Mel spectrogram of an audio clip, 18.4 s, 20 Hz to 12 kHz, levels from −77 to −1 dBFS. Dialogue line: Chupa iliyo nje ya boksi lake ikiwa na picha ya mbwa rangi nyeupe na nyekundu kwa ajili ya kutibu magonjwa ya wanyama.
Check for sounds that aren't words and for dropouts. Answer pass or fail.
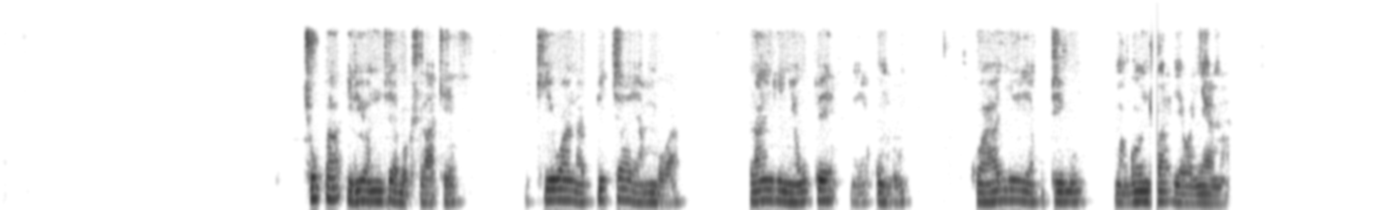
fail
